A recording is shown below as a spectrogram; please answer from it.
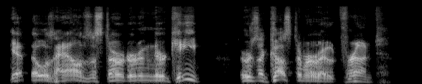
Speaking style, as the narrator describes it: Zorby barks

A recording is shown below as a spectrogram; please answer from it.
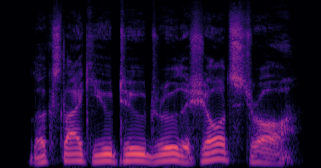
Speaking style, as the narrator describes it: he drawled

